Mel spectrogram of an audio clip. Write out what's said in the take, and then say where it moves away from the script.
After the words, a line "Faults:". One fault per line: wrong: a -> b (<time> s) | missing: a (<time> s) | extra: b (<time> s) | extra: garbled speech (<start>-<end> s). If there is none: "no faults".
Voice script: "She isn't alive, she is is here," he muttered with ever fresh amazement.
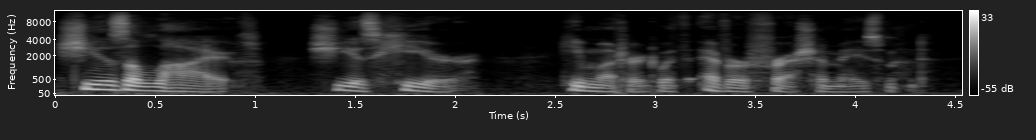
"She is alive, she is here," he muttered with ever fresh amazement.
Faults:
wrong: isn't -> is (0.2 s)
missing: is (1.6 s)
